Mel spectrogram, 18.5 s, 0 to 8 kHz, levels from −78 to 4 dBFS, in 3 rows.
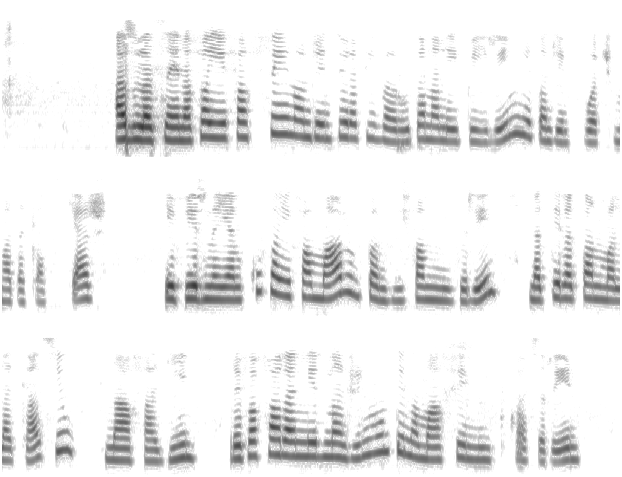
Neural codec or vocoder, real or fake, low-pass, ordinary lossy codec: autoencoder, 48 kHz, 128 numbers a frame, DAC-VAE, trained on Japanese speech; fake; 7.2 kHz; MP3, 24 kbps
